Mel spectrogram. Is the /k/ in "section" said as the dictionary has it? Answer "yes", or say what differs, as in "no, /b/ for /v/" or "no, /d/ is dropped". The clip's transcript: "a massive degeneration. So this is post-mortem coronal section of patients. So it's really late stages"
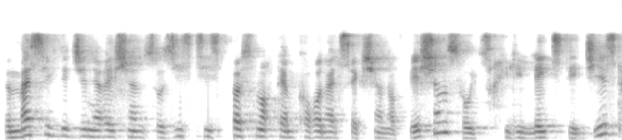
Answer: yes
